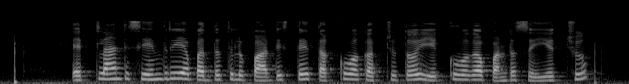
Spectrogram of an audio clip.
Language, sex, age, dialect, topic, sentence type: Telugu, female, 25-30, Southern, agriculture, question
